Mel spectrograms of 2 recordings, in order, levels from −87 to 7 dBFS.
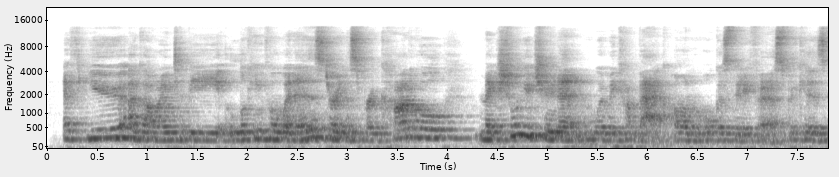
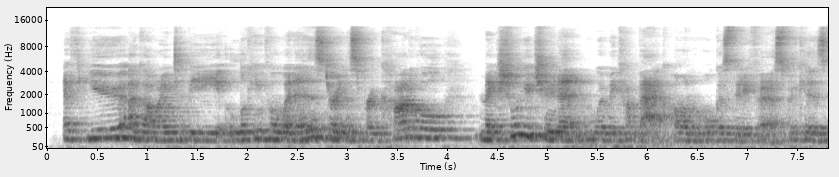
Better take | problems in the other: neither | off-mic speech; far; the same in both // room echo; noticeable; dies away in 0.7 s; the same in both

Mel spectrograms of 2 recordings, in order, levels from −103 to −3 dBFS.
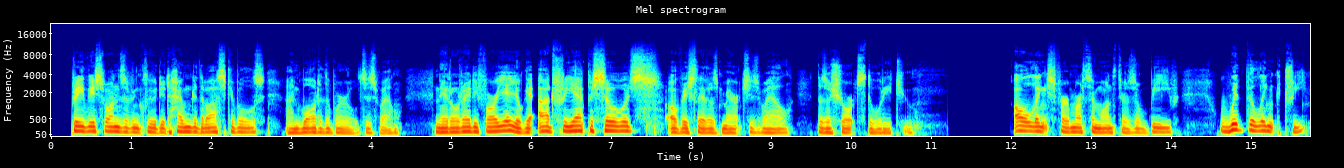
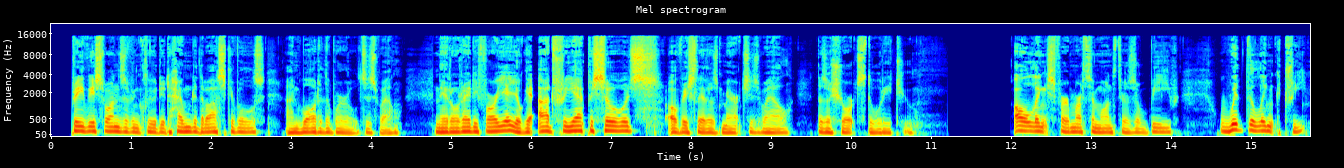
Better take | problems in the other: second | muffled; slightly; fading above 4 kHz

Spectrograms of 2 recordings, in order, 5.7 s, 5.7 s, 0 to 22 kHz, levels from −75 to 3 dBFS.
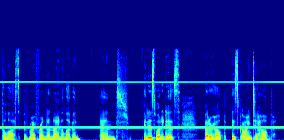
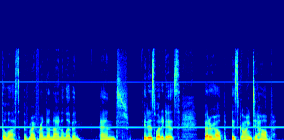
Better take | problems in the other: second | high-pitched whine; loud; throughout; 2 kHz, 7 dB below the speech; faint in the second

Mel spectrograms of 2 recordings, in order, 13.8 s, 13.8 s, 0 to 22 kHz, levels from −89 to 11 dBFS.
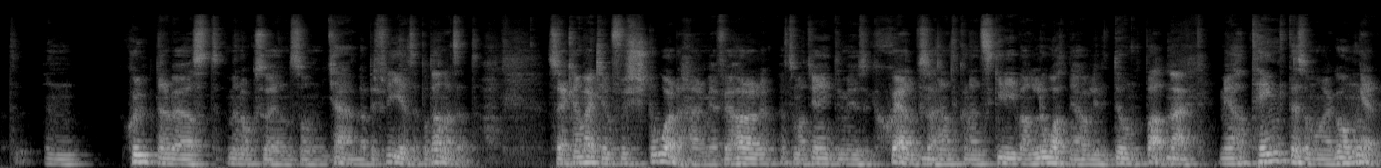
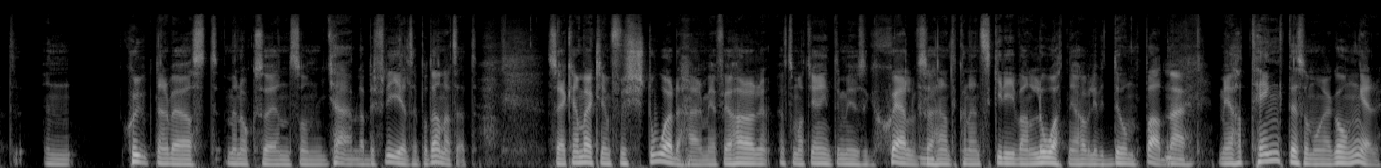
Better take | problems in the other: second | off-mic speech; far // room echo; very slight; dies away in 0.3 s

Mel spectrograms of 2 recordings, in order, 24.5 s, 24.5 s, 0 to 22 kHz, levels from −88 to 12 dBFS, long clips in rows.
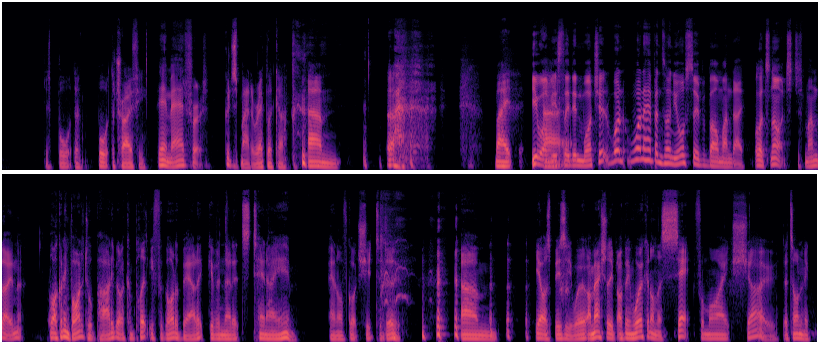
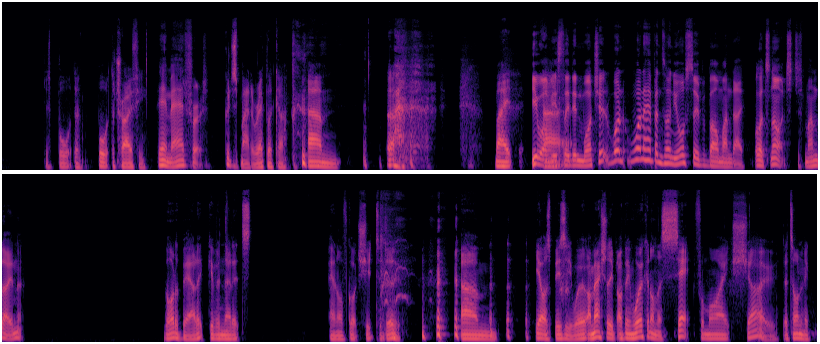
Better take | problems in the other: first | audio cutting out; at 13 s for 2 s and at 16 s for 0.5 s

